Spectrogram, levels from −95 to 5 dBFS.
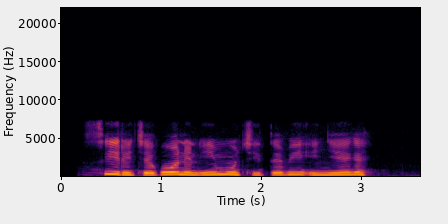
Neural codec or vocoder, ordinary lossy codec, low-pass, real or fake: none; none; 7.2 kHz; real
